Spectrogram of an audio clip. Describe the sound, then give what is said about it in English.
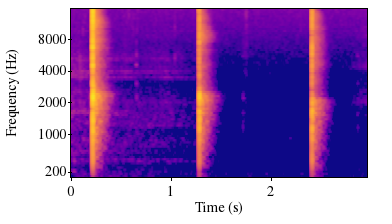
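A sad, slow hand clap: three evenly spaced claps, each a sharp crack with a brief tail, the first the loudest, followed by silence in between, with no talking. “the sad clap.”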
